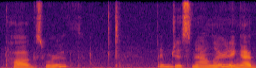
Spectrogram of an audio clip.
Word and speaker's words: Cogsworth: Did anyone else growing up really believe it was Clockworth instead of Cogsworth?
